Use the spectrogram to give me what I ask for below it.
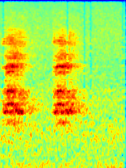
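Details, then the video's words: Two harsh caws about half a second apart, given by a crow calling to others in the area for help, somewhat quieter and set against faint background hiss. "Crow Calling to Attract Other Crows for Help"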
